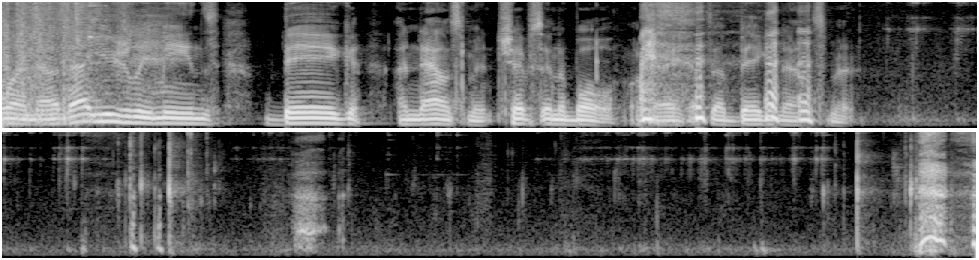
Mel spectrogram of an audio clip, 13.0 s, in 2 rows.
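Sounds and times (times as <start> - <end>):
speech: 0.2 - 5.8, 7.4 - 7.7, 12.6 - 12.9
laughter: 4.2 - 5.7
cat eating kibble: 5.5 - 12.6.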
